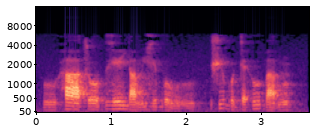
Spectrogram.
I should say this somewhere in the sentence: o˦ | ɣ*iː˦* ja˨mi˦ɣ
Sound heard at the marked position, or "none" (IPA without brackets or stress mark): eː˦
